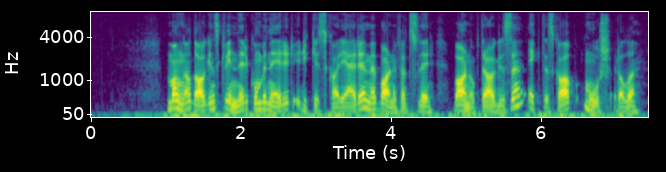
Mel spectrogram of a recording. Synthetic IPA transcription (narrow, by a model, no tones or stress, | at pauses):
mɑŋːəɑːd̪ɑːɡənskʰʋɪnːəɾkʰʊmbɪneːɾəɾʏ̰ɾkəskʰɑɾɪæːɾəmeːbɑːɳəfœt̪sləɾbɑːɳəɔpd̪ɾɑːɡəl̩səɛkt̪əskɑːpoːmuːʂɾʔɔlːə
